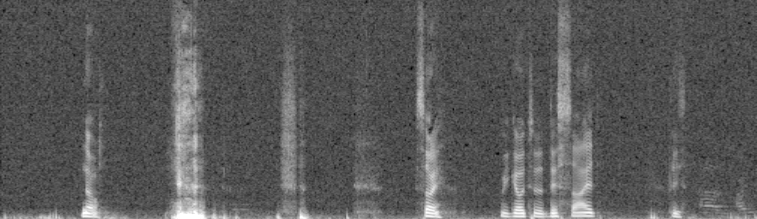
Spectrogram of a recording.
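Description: A man speaks with animation into a microphone in a large echoing room.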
